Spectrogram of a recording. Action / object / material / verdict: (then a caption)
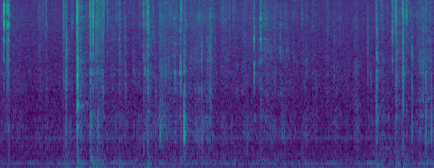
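scrape / glycerin soap bar cut with a metal blade / glycerin soap / none. A snap-off metal blade held in the hand cuts through a solid, translucent, dried blue glycerin soap bar, and crunchy slivers come off. Quick, dry, crackly snaps and scrapes flare bright and sharp over a steady low hum. The sharpest crunch lands just before the one-second mark, and a constant stream of gritty crackling continues to the end.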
